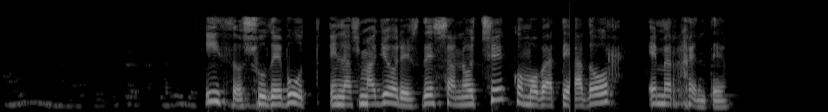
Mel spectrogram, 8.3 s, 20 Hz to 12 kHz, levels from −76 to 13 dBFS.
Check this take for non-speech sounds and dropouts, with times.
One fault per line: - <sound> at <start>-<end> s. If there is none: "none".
- dropout at 5.7-5.8 s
